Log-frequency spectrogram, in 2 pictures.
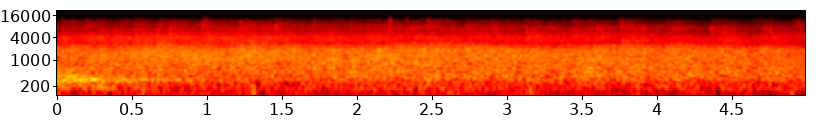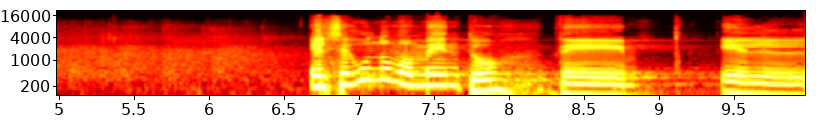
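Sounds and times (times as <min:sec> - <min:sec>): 
crowd applauding for the Virgin Mary: 0:00.0 - 0:06.6
speech: 0:06.7 - 0:09.9.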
